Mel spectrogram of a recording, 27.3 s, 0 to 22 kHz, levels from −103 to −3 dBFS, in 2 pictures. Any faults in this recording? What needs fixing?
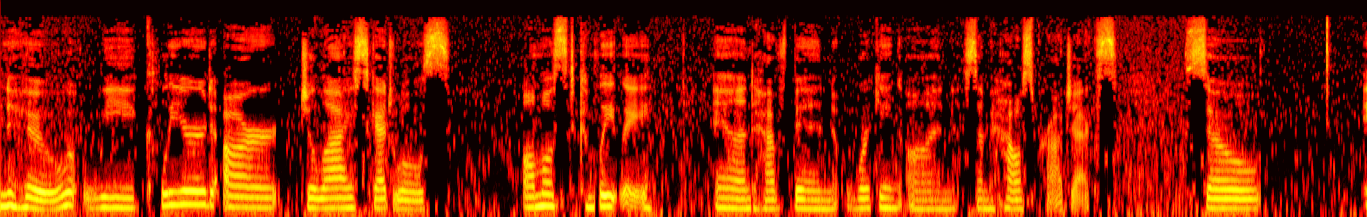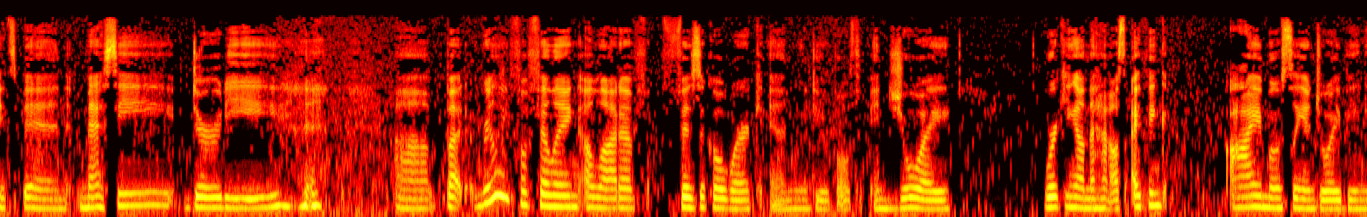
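Overdone noise removal runs through the whole speech clip. The noise reducer was set too aggressively. It pulls individual frequency bands far down, or shuts them off, whenever they sit close to its noise estimate. Quiet parts of the voice fall below that line and vanish with the noise. The background drops and breaks up into twinkling, warbling specks. To prevent it, use a gentler reduction setting and check the result by ear before export.

Damaged data in a compressed stream is heard from 5.94 to 5.96 s. Part of the encoded stream there is corrupt. The decoder misreads the affected frame and loses its place. It then hunts for the next valid frame header. The result is a brief blip, about 20 ms long. To prevent it, verify the file's integrity after transfer and re-fetch or re-encode from a clean source.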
